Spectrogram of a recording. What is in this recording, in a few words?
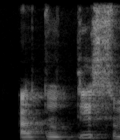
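"autisme", Malay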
